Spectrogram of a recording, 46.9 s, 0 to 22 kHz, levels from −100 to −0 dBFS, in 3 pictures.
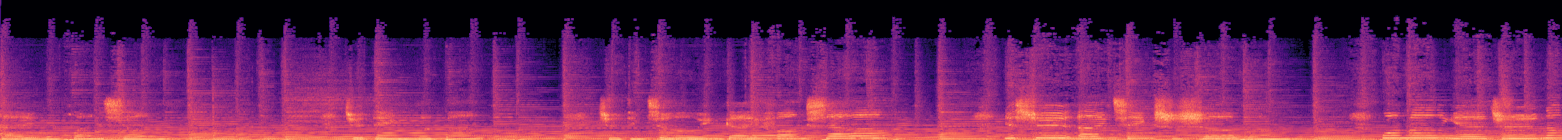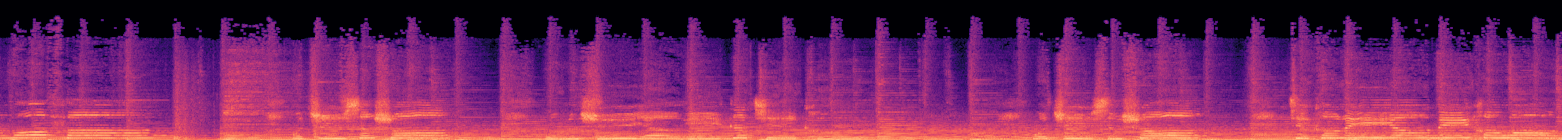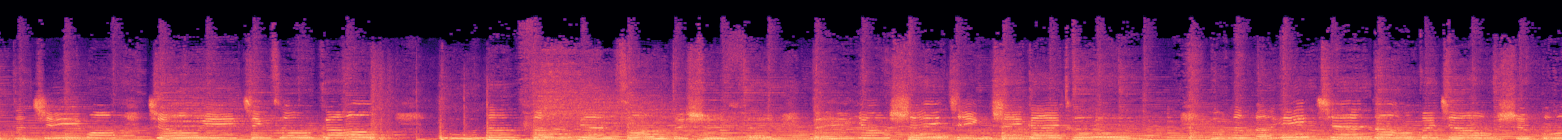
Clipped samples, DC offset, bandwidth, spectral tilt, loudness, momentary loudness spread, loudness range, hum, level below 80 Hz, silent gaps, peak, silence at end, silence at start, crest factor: under 0.1%; under 0.1%; 19.5 kHz; -4.5 dB/octave; -18 LUFS; 9 LU; 6 LU; none; -26 dBFS; none; -2 dBFS; 0 s; 0 s; 16 dB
